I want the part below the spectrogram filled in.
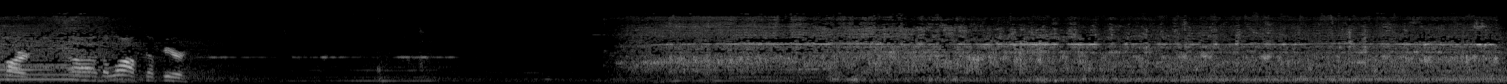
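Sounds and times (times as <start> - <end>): power drill boring into log: 0.0 - 1.4, 6.0 - 15.0.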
